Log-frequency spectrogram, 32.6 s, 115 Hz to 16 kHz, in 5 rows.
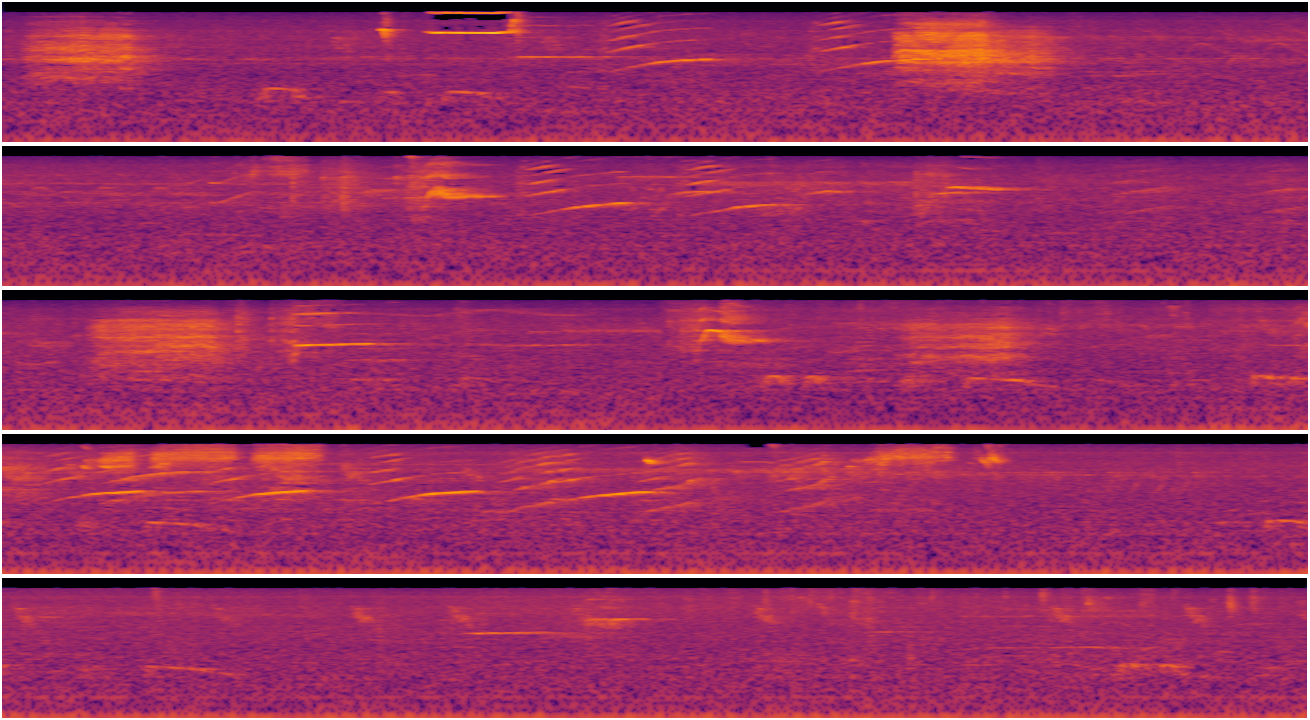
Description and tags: saz tamarin01
Golden-headed Lion Tamarins calling, with a macaw at the beginning, and grackles and a White-winged Dove throughout.
jungle, tamarin, parrot, zoo, macaw, dove, rainforest, monkey, tropical, amazon, grackle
